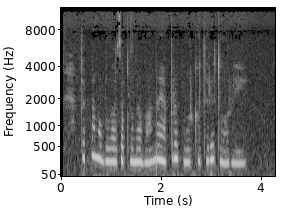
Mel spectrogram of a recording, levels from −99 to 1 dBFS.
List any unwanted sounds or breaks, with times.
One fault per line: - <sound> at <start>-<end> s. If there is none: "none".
- dropout at 0.5-0.6 s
